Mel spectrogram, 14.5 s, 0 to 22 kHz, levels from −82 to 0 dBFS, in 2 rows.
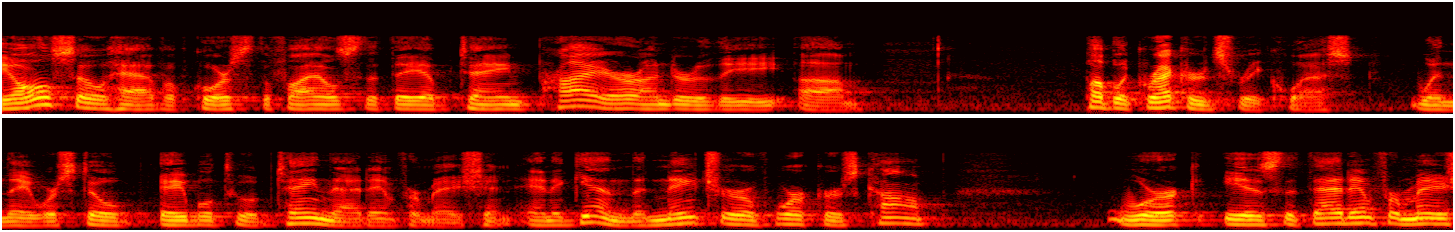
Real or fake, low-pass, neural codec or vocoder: real; 7.2 kHz; none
